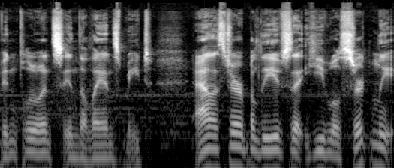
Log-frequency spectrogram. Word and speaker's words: Alistair: seek out ARL aan Alistair thinks that you should seek out that I don't know why I always pronounce it that way it's Alistair Alistair thinks you should seek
